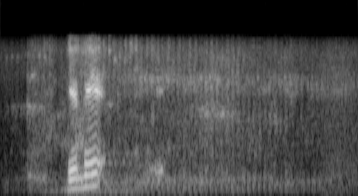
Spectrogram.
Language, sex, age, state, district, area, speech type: Dogri, male, 30-45, Jammu and Kashmir, Reasi, urban, conversation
